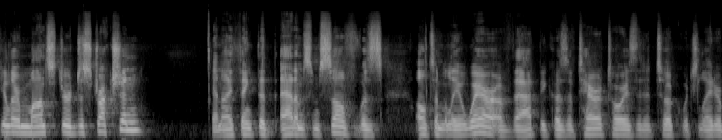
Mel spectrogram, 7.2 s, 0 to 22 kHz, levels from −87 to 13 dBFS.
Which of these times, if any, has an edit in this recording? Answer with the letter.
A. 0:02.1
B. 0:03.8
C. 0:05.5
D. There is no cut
A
